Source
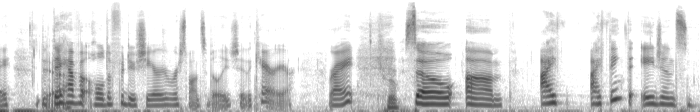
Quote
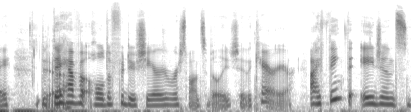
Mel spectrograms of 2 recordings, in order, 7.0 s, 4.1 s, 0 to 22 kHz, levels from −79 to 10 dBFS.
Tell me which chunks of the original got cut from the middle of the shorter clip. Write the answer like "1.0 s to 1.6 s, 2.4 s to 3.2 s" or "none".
2.9 s to 5.7 s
